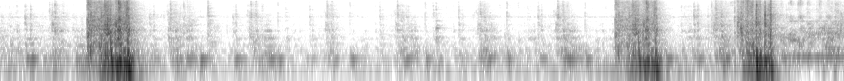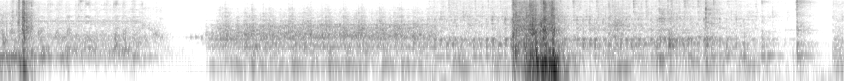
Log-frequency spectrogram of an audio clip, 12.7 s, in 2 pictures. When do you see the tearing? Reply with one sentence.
The tearing can be heard from 0.7 to 1.1 s, from 4.6 to 6.6 s and from 10.2 to 11.0 s.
